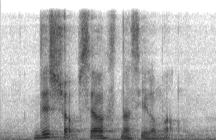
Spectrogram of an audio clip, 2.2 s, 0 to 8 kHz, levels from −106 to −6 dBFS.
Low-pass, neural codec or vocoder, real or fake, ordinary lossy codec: 7.2 kHz; vocoder, 44.1 kHz, 128 mel bands, Pupu-Vocoder; fake; none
